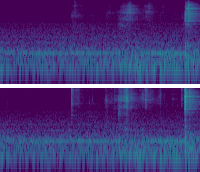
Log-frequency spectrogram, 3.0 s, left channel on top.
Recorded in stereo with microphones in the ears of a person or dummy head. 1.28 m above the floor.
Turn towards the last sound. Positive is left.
turn(degrees=-60)  # may be behind; listen again after turning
